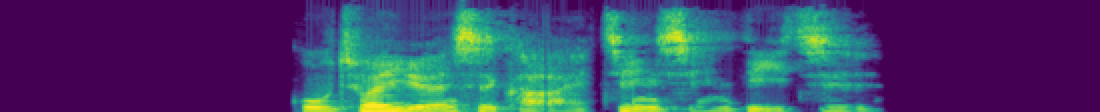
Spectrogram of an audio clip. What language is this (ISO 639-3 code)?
zho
